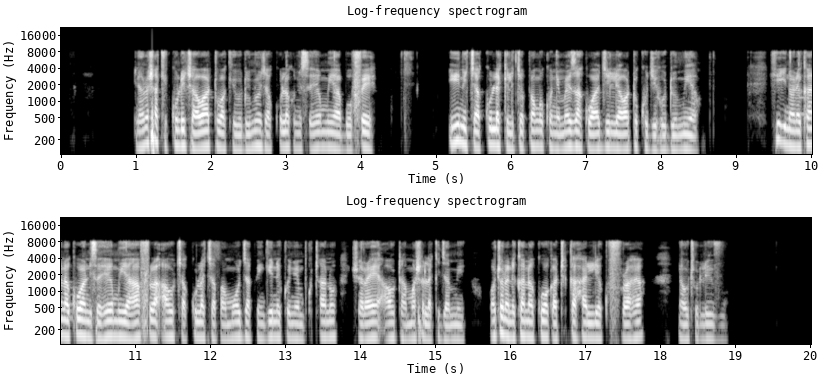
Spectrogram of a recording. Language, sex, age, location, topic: Swahili, male, 25-35, Nairobi, education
